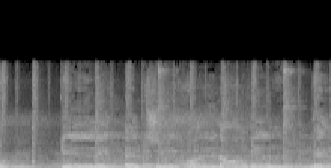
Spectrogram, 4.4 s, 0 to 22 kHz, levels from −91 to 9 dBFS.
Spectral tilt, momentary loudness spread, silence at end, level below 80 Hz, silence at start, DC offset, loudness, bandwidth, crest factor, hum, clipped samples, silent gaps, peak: -5 dB/octave; 5 LU; 0 s; -24 dBFS; 0 s; under 0.1%; -16 LUFS; 14 kHz; 14 dB; none; under 0.1%; none; 0 dBFS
